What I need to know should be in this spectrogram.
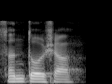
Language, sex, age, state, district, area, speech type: Kannada, male, 18-30, Karnataka, Chikkaballapur, rural, read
